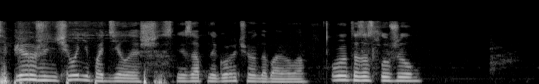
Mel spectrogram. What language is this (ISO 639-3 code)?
rus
